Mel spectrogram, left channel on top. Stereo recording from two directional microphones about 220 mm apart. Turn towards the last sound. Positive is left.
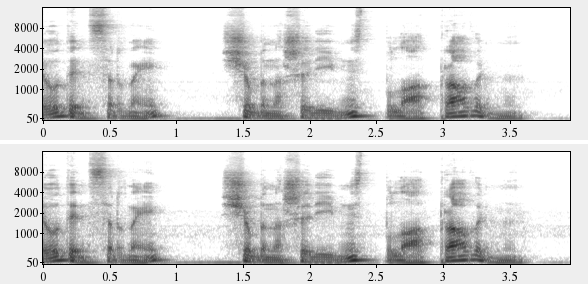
turn(degrees=-15)  # may be behind; listen again after turning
